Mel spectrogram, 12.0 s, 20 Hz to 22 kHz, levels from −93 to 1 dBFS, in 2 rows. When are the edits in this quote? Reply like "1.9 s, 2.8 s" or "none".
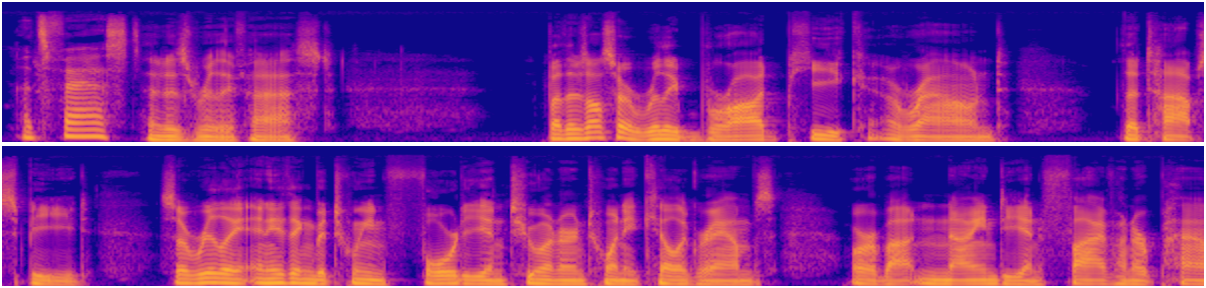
none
